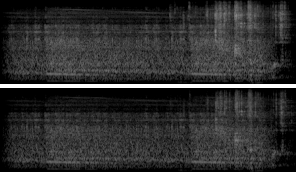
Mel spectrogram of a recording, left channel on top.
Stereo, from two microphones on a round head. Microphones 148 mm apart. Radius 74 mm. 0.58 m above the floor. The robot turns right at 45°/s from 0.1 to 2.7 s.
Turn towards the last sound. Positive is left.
turn(degrees=55)  # may be behind; listen again after turning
